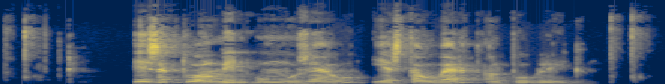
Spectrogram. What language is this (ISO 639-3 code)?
cat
